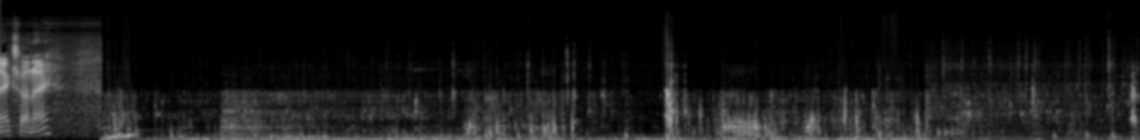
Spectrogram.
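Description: Water rumbles and gurgles, muffled, underwater.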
